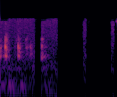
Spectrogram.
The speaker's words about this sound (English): Birds singing and chirping sounds real nice. But when you hear that, when the birds start to squawking and squawking and squawking and squawking, you'd be like, man.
